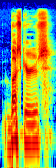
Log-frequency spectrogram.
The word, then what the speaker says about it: busker: The music buskers, I think I said that wrong again.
